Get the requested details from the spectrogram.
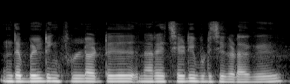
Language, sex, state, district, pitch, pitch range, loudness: Tamil, male, Tamil Nadu, Kanyakumari, 135 Hz, 130-140 Hz, -15 LUFS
